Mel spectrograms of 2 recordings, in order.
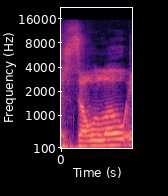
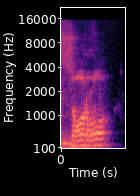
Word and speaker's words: Zoro: in English, Zolo is how they pronounce his name, but it's Zoro in Japanese.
